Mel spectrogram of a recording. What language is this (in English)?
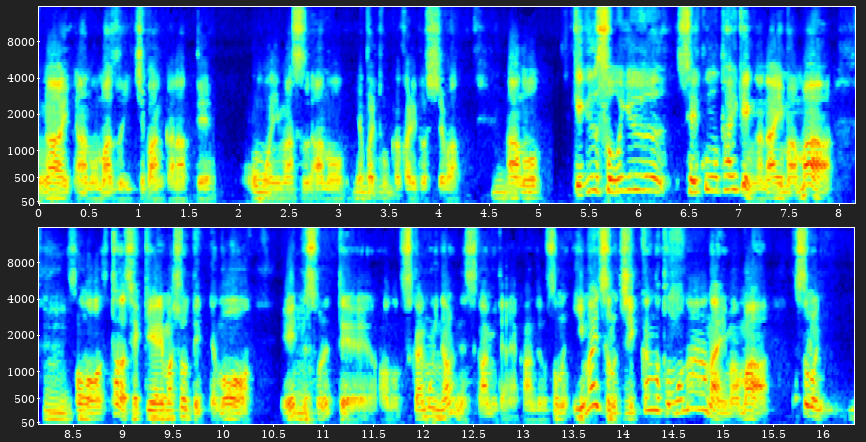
Japanese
